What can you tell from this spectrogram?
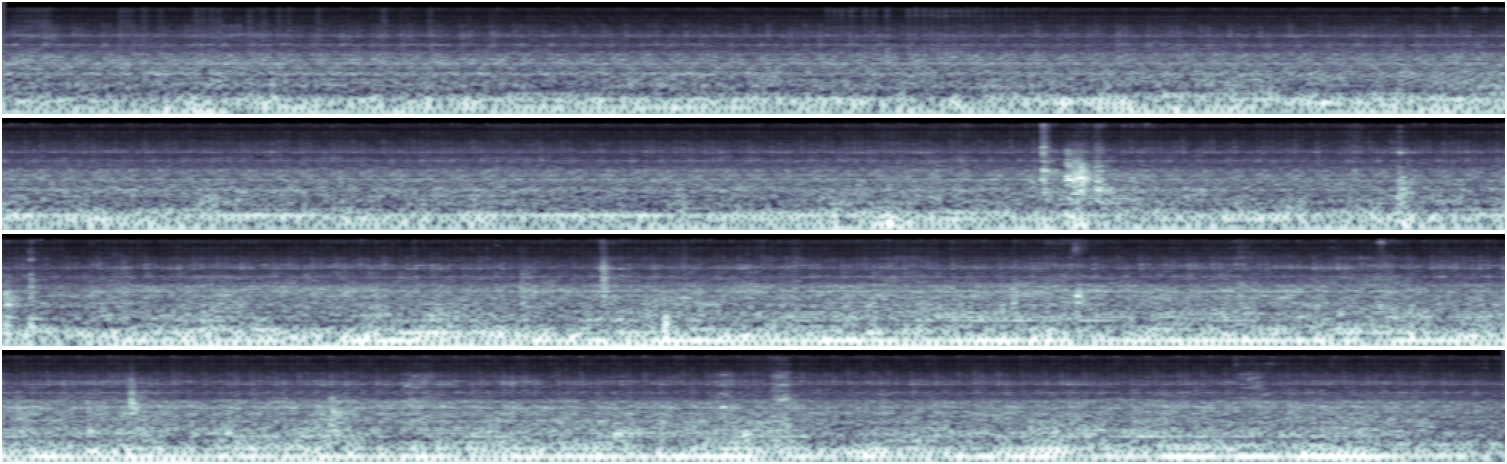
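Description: Tow boat's engine running steadily, a little louder from about halfway through, with a single knock a little before the middle.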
